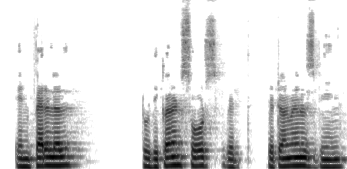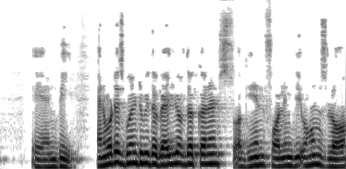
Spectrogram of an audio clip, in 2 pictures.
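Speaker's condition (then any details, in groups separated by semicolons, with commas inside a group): No condition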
